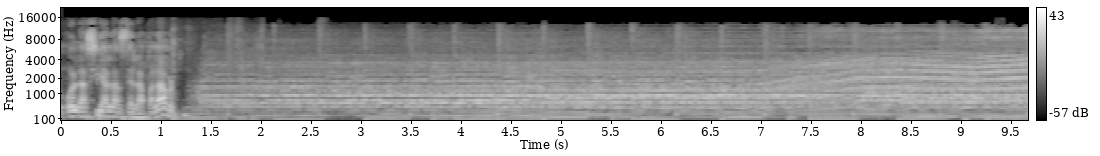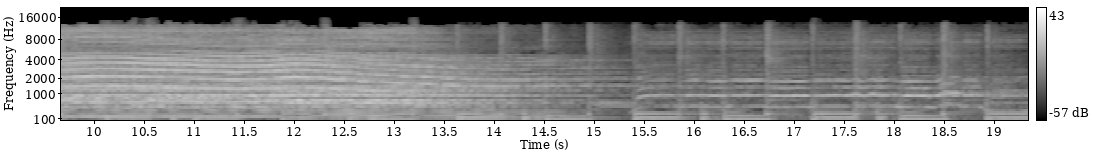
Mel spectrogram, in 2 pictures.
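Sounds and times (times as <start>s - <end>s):
speech: 0.0s - 1.9s
rhythmic music with a steady beat: 0.0s - 19.3s
distant siren wailing: 7.4s - 15.0s.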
